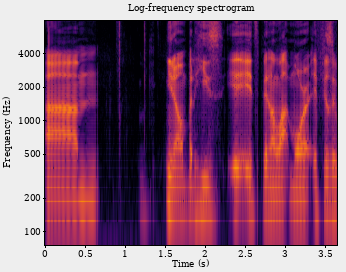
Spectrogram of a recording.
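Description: This man has a plain, everyday voice with a fairly low pitch. He speaks at a moderate pace. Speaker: podcast host. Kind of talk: casual banter. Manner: joking, interrupts often.

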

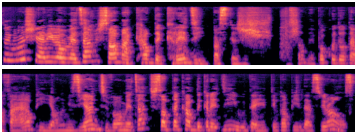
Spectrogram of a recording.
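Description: Lively intonation at a moderate pace, with big swings in loudness. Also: woman, fairly high pitch for a woman, hardly any pauses. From southwest Louisiana, US. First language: English (speaking French). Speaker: NGO director. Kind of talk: storytelling interview. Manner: casual.

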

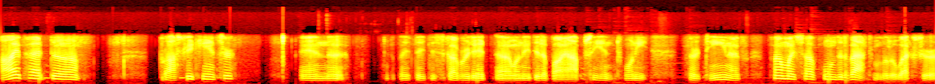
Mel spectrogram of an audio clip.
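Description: Very slow and marked by long, frequent pauses, a man with an American accent speaks in a very deep, low pitch with ordinary pitch variation. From Pennsylvania. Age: 60s. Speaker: businessman. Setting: phone call.

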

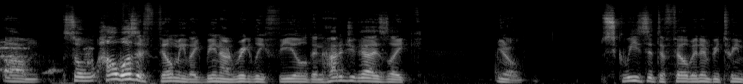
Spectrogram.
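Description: A man speaks in a normal speaking voice with an American accent and a medium pitch. His intonation is lively and his pace moderate. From Massachusetts. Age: 40s. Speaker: podcast host. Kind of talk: casual interview.

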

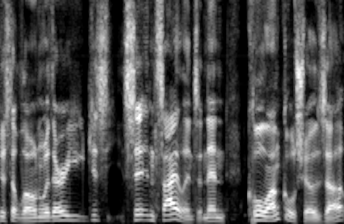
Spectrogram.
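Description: A man speaks in a normal speaking voice, fairly high in pitch with ordinary pitch variation. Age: 40s. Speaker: podcast co-host. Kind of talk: casual chat.

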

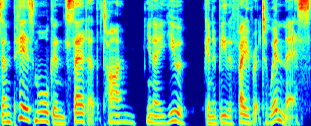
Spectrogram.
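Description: Here someone speaks at a moderate pace with an English accent. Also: woman. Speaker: podcast host. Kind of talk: interview chat.

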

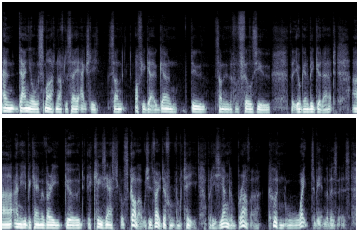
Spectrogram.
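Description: In a dry, close sound with no echo and a quiet background, a man with an English accent speaks at a fairly quick pace, his pitch very deep and low, his tone dark and mellow, with ordinary pitch variation. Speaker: tea company representative. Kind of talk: interview.

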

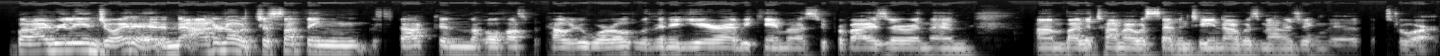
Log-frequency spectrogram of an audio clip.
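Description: A man with a Canadian accent has an unremarkable speaking voice, medium in pitch with ordinary pitch variation. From Canada. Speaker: HR executive. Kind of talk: casual interview chat.

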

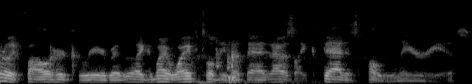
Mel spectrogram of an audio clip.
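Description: Here is a man with an ordinary speaking voice. His pitch sits at a medium level. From Whittier, California. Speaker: comedian and podcaster. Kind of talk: casual chat.

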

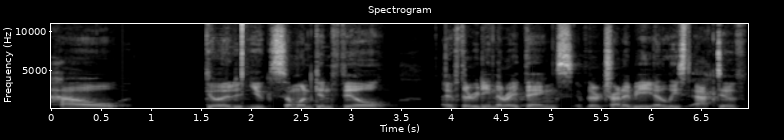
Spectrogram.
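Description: On a very clean recording with a silent background, a man with an American accent speaks fairly slowly at a medium pitch. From US South, Alabama. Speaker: personal trainer and nutrition practitioner. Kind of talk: interview conversation.

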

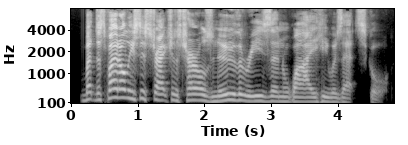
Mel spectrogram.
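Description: A man with a fairly high voice speaks in an animated tone with ordinary pitch variation, recorded very cleanly against a silent background. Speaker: podcast host. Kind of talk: true-crime narration, casual and jokey storytelling. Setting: studio podcast. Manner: wry, sarcastic, animated; conversational, with jokes and asides.

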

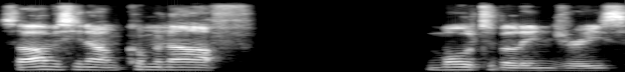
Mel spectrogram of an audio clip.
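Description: Speaking fairly quickly, a man has an Irish accent. His intonation stays fairly even. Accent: Irish (Mayo). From Ireland, County Mayo. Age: 20s. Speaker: Gaelic footballer and former pro athlete. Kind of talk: podcast interview.

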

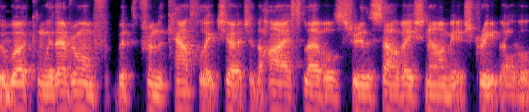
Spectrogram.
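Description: A man talks at a very fast pace. He takes hardly any pauses. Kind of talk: interview, casual. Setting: video call.

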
